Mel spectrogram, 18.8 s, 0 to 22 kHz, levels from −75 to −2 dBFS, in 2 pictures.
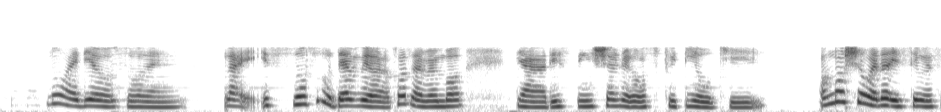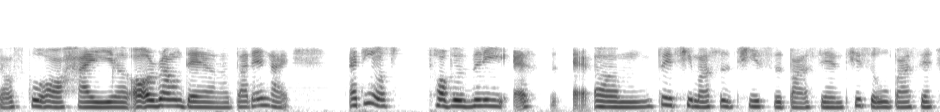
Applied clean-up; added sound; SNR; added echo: neural mask model DeepFilterNet 3.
